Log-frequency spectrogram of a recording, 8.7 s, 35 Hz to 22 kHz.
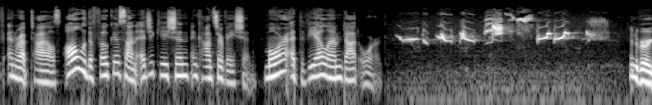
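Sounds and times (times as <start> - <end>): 
speech: 0.0 - 5.2, 8.4 - 8.6
grackle calls: 5.2 - 8.4.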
